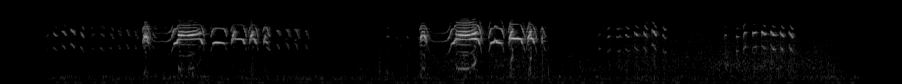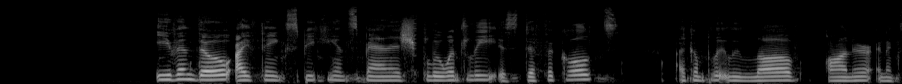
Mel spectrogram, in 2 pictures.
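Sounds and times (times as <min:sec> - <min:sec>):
bird chirps and trills: 0:00.5 - 0:03.2, 0:03.8 - 0:08.0
bird warbling phrases: 0:01.4 - 0:02.8, 0:04.2 - 0:05.5.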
